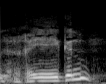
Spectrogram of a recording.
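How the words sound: It is said in northern Low German.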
